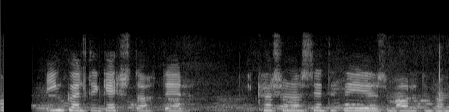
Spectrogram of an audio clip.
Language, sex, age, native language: Icelandic, female, 15, Icelandic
